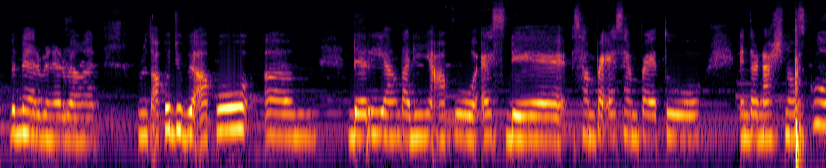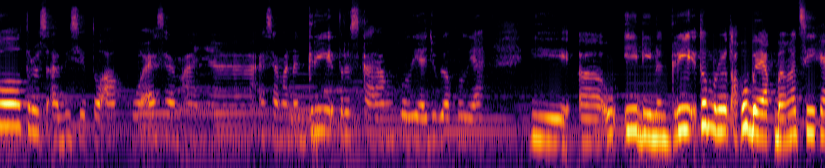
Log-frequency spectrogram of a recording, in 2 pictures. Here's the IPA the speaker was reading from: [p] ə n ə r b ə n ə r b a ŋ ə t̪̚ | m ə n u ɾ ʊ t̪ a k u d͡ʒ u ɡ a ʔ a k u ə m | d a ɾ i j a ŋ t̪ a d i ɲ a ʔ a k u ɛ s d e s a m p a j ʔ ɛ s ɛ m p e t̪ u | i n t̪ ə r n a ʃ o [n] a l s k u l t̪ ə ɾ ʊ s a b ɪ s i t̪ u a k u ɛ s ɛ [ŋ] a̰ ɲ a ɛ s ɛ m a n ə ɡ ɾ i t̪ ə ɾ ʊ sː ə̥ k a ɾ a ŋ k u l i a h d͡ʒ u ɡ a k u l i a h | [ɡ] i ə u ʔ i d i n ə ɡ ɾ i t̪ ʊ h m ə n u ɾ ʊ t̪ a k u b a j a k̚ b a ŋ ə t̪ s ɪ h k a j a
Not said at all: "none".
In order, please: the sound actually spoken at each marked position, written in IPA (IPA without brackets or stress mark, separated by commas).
b, n, m, d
